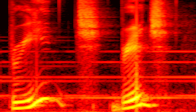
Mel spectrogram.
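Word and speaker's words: Bríd: It's pronounced with the long E, similar to the English word breed, but the final D is like the D in Bridget, almost like a J sound, so like bridge.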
